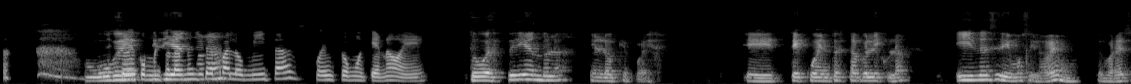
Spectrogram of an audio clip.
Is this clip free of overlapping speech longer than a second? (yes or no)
no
